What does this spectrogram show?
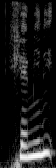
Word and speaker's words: Gemini: Gemini y es de Google oy lo se puede pronunciar en inglés.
